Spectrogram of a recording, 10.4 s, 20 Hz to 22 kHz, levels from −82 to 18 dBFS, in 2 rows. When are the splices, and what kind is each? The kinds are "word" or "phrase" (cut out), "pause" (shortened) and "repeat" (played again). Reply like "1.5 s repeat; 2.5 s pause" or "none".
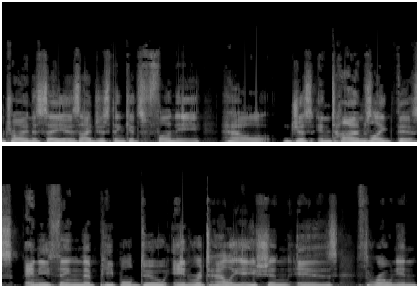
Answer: none

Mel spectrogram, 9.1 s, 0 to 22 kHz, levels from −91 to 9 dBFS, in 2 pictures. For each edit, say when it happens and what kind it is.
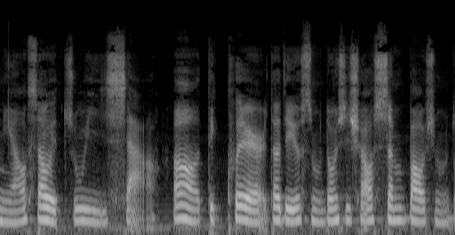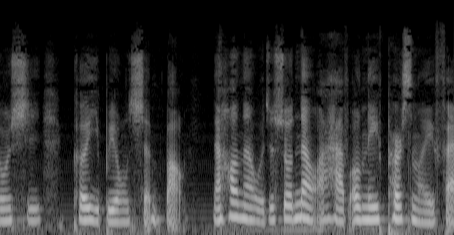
1.7 s pause

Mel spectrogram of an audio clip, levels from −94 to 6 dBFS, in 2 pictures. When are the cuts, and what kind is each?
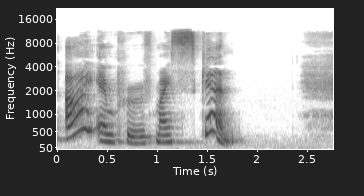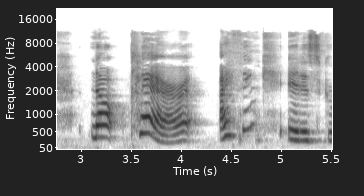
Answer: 3.0 s pause

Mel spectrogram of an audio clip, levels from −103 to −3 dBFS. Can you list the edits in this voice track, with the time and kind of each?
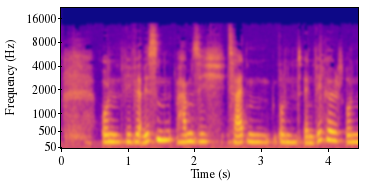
1.2 s word; 1.7 s word; 2.5 s word; 3.3 s word

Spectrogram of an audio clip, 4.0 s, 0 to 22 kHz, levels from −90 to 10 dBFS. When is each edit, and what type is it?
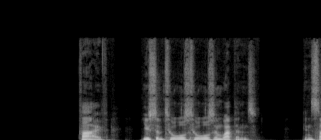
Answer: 2.3 s repeat

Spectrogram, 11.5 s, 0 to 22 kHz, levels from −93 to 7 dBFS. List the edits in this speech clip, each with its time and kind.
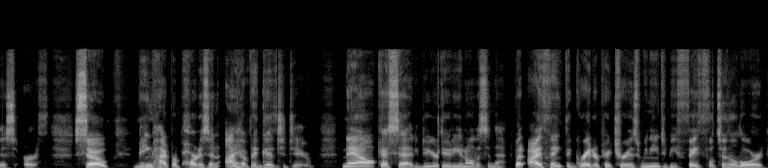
2.3 s word; 3.8 s phrase; 4.1 s phrase; 5.7 s word; 6.2 s word; 6.6 s word; 7.7 s pause

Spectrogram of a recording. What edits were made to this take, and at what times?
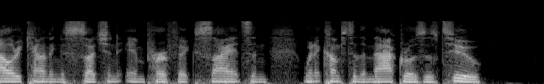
4.4 s word

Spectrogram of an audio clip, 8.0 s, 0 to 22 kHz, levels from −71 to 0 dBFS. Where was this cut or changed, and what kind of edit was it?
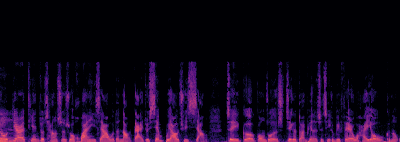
6.6 s phrase

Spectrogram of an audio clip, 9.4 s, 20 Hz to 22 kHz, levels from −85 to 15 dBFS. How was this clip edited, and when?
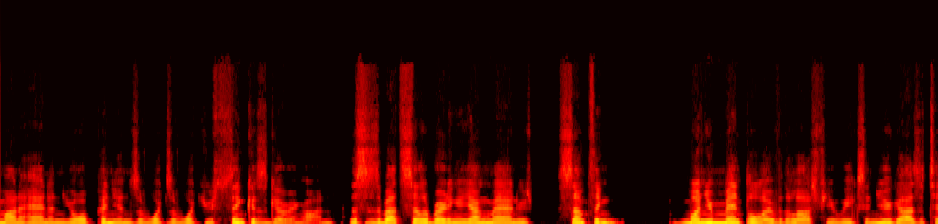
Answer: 1.7 s repeat; 3.4 s pause; 5.4 s phrase

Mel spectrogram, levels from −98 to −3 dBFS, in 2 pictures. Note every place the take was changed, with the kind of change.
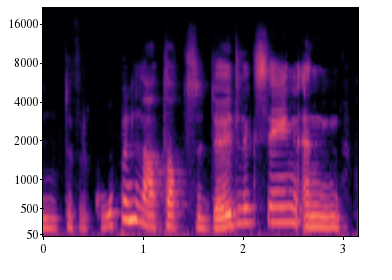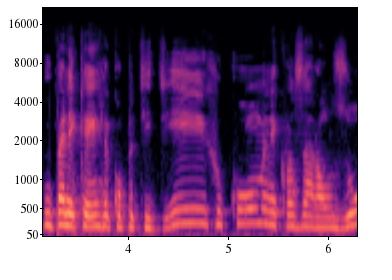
3.0 s pause

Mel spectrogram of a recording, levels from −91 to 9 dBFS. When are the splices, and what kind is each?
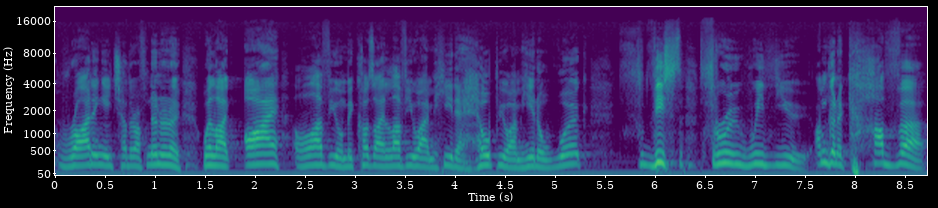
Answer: none

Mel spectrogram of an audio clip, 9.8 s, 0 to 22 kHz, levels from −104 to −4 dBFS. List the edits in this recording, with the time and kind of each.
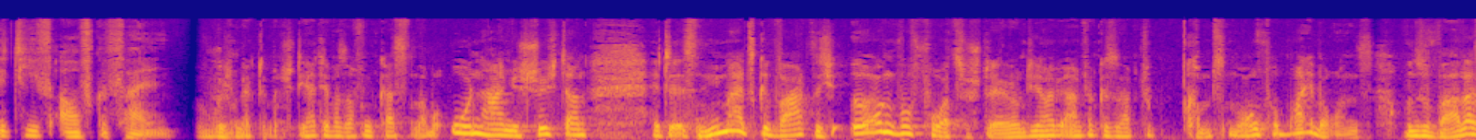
none

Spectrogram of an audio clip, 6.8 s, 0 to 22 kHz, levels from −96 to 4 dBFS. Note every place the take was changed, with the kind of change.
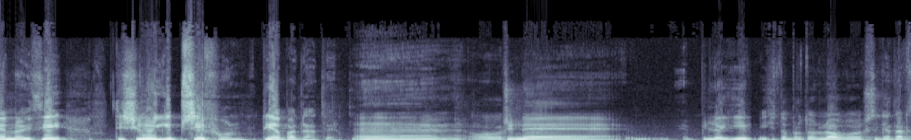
3.8 s word; 5.6 s word

